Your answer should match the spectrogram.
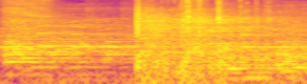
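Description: A heavily loaded barbell with bumper plates set down from a deadlift lockout onto the gym floor: one heavy thud about a second in, then a few lighter knocks. Background music plays throughout.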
